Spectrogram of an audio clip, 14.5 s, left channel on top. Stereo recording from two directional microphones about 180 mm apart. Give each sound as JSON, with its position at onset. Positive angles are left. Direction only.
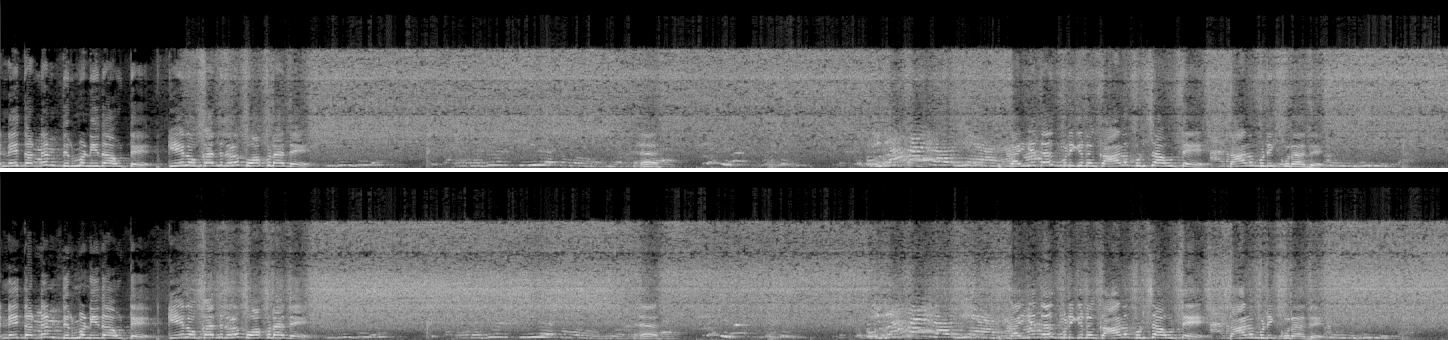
{"t": 0.1, "sound": "a woman's voice", "side_deg": 30}
{"t": 10.1, "sound": "a woman's voice", "side_deg": 20}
